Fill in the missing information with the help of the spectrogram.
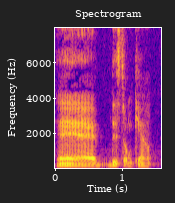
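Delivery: softly tossed-off brush-off; dismissive imitation. Rider waves away the early races, mock dismissive. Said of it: "He said it kinda like".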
